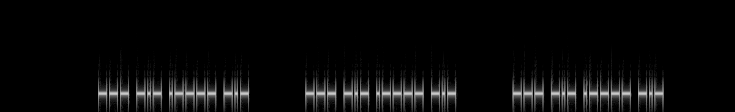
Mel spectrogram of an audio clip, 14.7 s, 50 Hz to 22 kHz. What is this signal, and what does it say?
Morse code, heard as a keyed tone, about 22 wpm, 700 Hz. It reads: OK1K OK1K OK1K
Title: DXCC-100 Call Signs - 4 Characters - Repeated 3x - 22wpm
